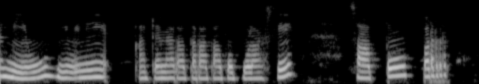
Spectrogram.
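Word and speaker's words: μ: dengan rumus yang ini Ini bacanya new ini adalah rata-rata populasi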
